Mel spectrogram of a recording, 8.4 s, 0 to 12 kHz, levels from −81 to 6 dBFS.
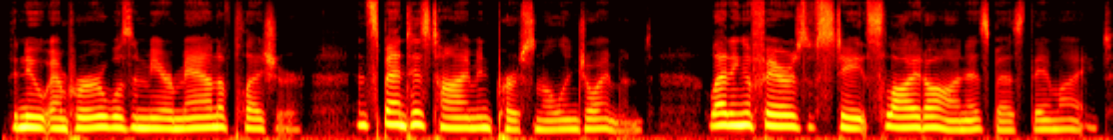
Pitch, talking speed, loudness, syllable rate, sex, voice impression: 210 Hz, 185 wpm, -16 LUFS, 5.3 syllables/s, female, feminine, adult-like, powerful, fluent, raspy, intellectual, calm, friendly, lively, strict, sharp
